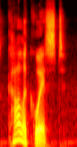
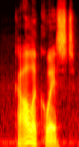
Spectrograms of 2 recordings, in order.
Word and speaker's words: colloquist: Next is how do you say this? Colloquist. Colloquist.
